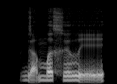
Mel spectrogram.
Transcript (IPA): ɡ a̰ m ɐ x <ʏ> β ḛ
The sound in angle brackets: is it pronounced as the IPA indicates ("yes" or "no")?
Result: yes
